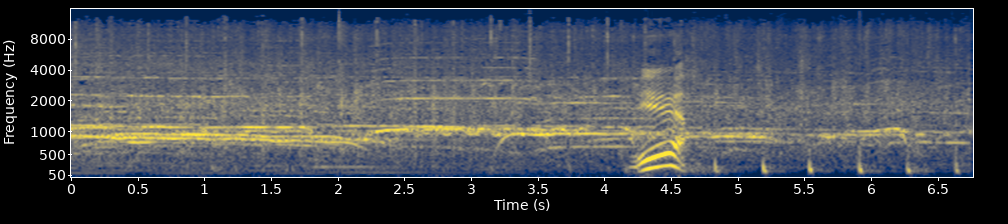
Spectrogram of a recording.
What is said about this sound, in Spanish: ¿por qué no recibimos con un fuerte aplauso, así como sabemos hacerlo aquí en Doral City Church?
